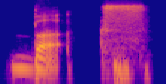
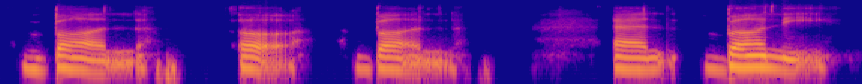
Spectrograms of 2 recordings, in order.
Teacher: the vowel is uh and this is the same as the schwa uh sound which is the most common sound in american english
